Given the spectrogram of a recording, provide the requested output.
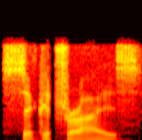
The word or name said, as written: cicatrize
